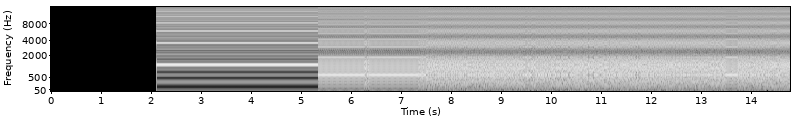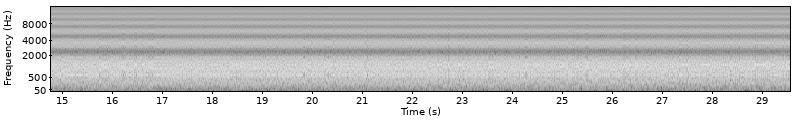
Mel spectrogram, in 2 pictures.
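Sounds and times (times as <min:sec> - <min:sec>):
1200 baud modem data tones: 0:02.1 - 0:29.5.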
